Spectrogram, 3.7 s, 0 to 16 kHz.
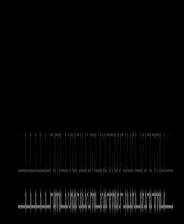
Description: RTTY (75 baud, 850 Hz shift), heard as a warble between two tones, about 1700 Hz centre. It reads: QRZ? DE YO2YEE K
